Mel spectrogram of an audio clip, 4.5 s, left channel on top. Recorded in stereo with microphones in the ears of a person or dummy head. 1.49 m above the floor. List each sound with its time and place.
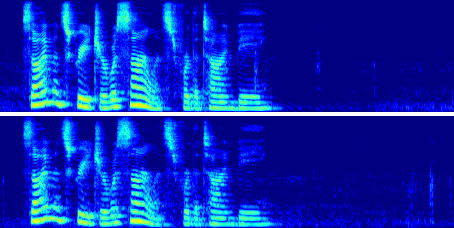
0.2 s a woman speaking: 25° left (ahead or behind), 0.5 m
